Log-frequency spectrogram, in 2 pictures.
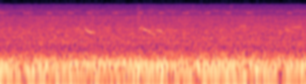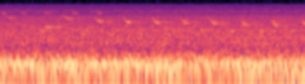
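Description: Outdoor background with a bird calling: a few scattered short chirps, then about two-thirds of the way in a bird starts a quick, even run of short falling chirps, about three a second, over a steady low hum.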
